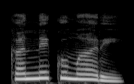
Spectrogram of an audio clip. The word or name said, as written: ಕನ್ನೆಕುಮಾರಿ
